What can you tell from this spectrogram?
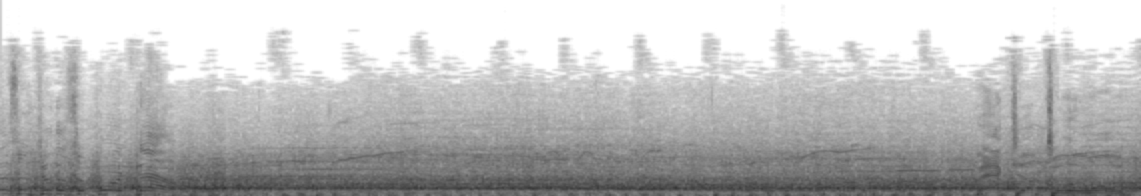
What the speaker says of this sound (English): I have not been down here on the football field to hear this crowd this loud in a number of years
